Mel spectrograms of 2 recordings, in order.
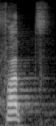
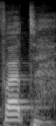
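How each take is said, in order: First: The final h sound is dropped. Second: The final h sound is clearly pronounced. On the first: The speaker calls it wrong. "Tidak fath" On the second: The speaker calls it right. "tetapi ada ha di sana. Kita tetap baca wal fath"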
